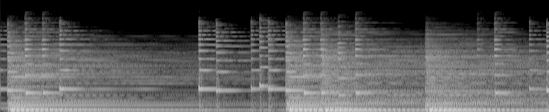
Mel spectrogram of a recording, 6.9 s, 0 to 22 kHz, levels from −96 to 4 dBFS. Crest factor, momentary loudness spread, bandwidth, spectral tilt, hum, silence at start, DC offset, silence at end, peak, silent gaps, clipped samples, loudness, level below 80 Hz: 16 dB; 14 LU; 11 kHz; -5.5 dB/octave; none; 0 s; under 0.1%; 0 s; -8 dBFS; none; under 0.1%; -24 LUFS; -34 dBFS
